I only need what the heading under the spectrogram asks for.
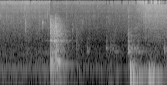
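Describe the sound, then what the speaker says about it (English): Onions and garlic, with ginger, for a goat curry hit a hot pan: a loud hiss of frying bursts up, fades into lighter sizzling with small stirring clatters, then surges again as more goes in. "We're also going to put the onions and the garlic in."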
